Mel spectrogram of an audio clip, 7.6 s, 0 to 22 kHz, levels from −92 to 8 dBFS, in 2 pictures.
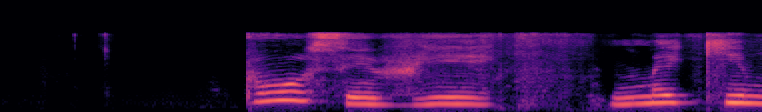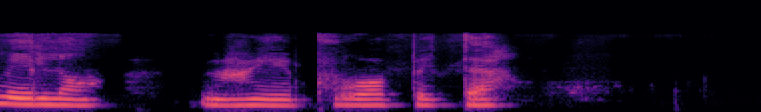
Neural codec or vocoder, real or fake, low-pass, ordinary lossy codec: codec, 16 kHz, 4 kbps, X-Codec, HuBERT features, trained on general audio; fake; 7.2 kHz; MP3, 64 kbps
